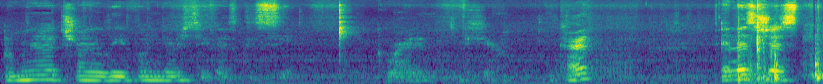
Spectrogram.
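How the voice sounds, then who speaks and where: Over noticeable background noise and audible room echo, a woman at a medium pitch speaks at a moderate pace with ordinary pitch variation, big swings in loudness and long, frequent pauses. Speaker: DIY crafter, video creator. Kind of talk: tutorial. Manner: casual, halting with fillers.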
